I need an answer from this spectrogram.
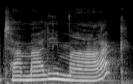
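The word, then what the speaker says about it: Tamally Maak: Und zwar heißt der Song Tamali Mark von Amir Diab. – Richtig, super ausgesprochen.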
